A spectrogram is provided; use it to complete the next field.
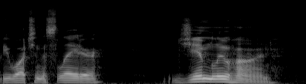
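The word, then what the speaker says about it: Lujan: Jim Luhan. Luhan is spelled L U J an Jim Luhan.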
